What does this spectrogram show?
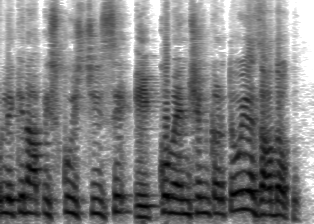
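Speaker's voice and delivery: ordinary talk, nothing marked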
